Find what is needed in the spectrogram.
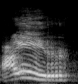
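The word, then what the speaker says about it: עיר: Tapi kalau kota dalam bahasa Ibrani itu air. Ain, yod, kemudian resh. Air itu arti harfiahnya kota.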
